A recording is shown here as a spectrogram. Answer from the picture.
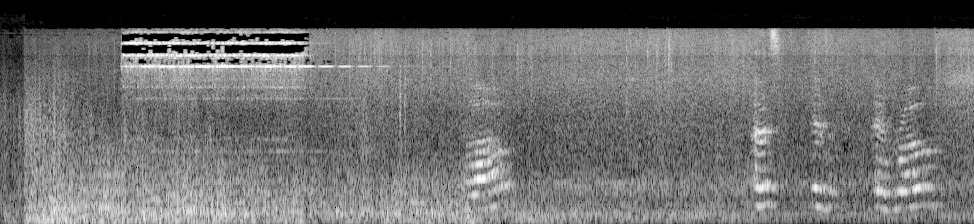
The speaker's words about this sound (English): Instead, their eyes remain glued to the spectacle of the fearsome weather. Rain streams down the window, and lightning sporadically illuminates the room.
